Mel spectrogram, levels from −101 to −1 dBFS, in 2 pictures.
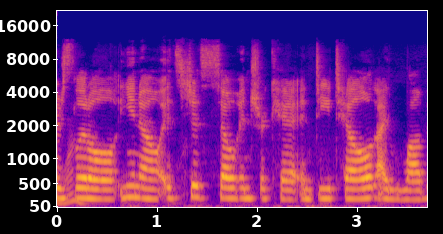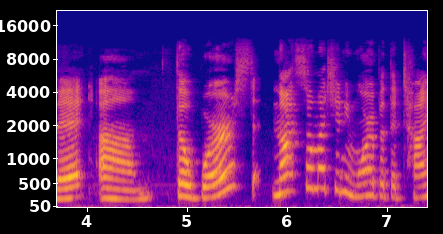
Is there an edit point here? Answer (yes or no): yes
